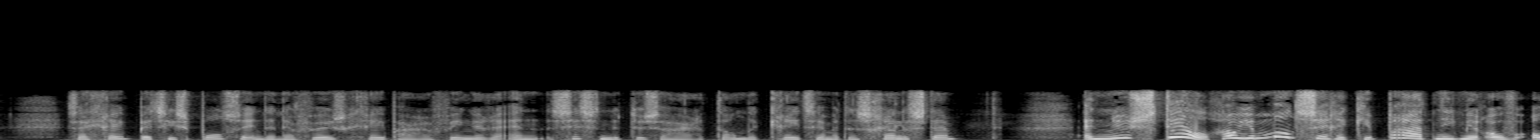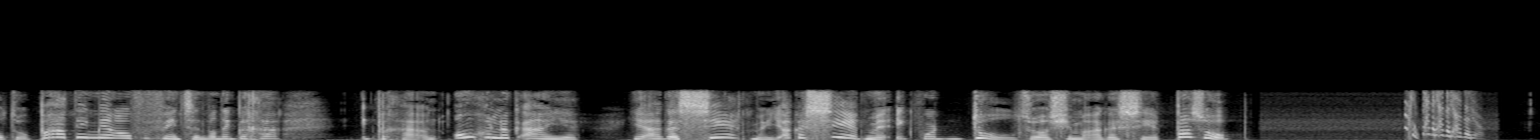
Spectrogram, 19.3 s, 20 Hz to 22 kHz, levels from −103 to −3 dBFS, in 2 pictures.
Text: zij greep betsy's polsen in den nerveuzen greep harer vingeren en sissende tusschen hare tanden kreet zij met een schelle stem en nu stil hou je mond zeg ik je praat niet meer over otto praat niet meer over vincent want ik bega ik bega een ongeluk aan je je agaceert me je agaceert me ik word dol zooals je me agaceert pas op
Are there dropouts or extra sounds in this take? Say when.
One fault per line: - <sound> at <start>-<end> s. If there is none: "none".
- chirp at 18.4-18.9 s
